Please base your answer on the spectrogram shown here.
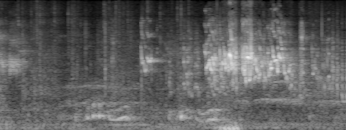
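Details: Budgies calling to one another: a quiet start with faint low coos, then a loud, rapid burst of high, rasping chatter.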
